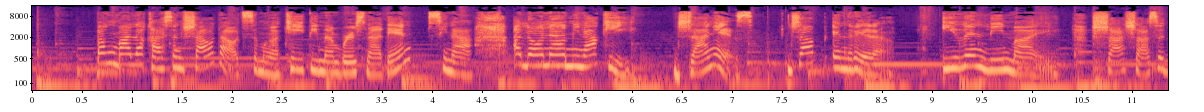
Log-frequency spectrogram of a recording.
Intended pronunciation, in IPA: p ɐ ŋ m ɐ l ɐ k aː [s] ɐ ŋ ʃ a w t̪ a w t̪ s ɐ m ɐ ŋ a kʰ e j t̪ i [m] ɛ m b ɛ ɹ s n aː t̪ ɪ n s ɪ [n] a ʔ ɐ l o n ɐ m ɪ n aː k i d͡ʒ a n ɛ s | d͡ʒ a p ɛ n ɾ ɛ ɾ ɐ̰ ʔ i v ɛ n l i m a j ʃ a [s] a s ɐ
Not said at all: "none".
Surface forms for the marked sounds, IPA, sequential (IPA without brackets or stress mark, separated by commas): s, m, n, ʃ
